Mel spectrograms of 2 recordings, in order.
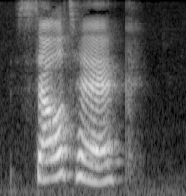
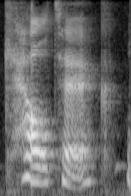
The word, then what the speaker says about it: Celtic: So Celtic was the early pronunciation with an S sound, and the modern pronunciation is Celtic, like with a K sound.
